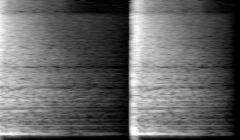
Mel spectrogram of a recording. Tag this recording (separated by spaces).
compression eq-ing restoration Snare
